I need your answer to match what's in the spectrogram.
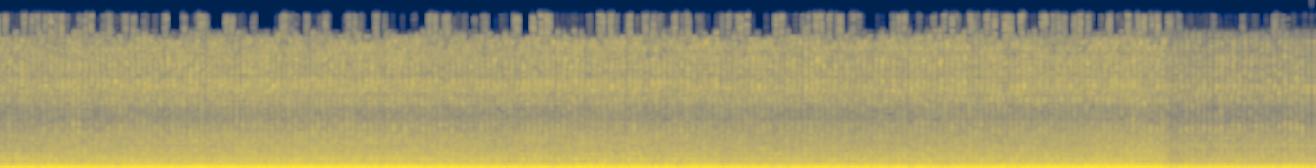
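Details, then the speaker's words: Warm Toro mower restarted with air filter off the carb and choke partly closed, taking a few pulls; steady, even single-cylinder putter with no misses or surging; normal idle, runs same with choke open. "it did take a few pulls to get it to start but that's not too bad for this type of choke system and for not having the air filter on the carb"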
